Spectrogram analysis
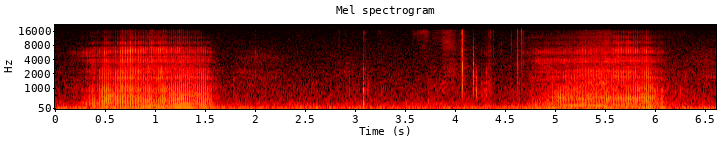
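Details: Very loud snoring: two rattling snores on the in-breath about four seconds apart, with quiet breathing between.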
